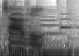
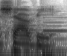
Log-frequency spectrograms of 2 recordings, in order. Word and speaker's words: Xavi: Makanya pelafalan nama seorang gelandang legendaris timnas Spanyol dan FC Barcelona adalah Chavi. Meskipun terkadang mimin juga ngedengar ada yang menyebutnya Xavi, dulu mimin tetap nyebutnya ya Safi juga.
